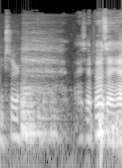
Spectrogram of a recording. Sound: exhales

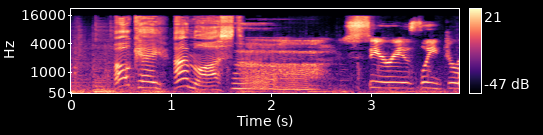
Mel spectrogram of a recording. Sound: groans

